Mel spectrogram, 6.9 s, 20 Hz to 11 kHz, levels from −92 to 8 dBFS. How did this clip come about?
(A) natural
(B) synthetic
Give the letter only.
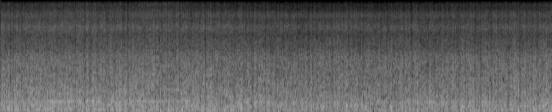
A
